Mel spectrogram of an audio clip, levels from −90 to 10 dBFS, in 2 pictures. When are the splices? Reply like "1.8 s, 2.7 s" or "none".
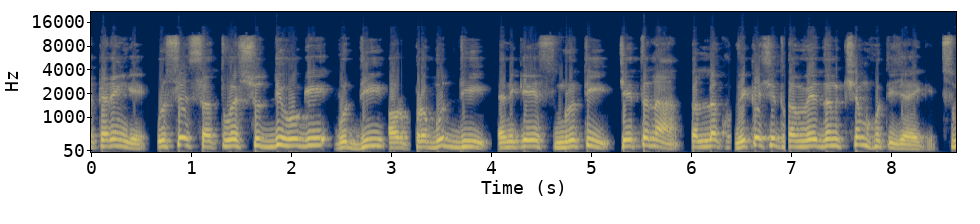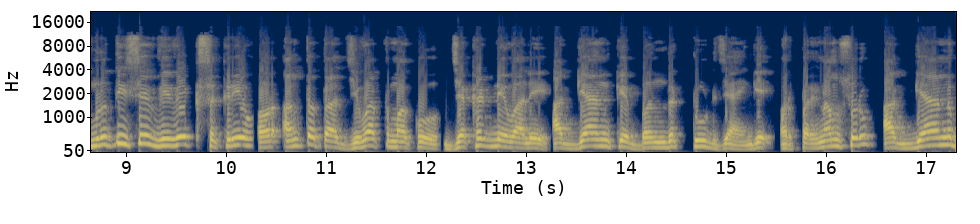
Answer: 2.4 s, 6.6 s, 10.3 s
